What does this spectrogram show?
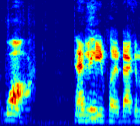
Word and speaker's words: Roy: i'm going with patrick i think it's wah how do you say it not roy patrick wah and he played back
